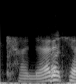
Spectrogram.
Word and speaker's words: Connecticut: from Connecticut maranne from Connecticut how come nobody ever says Connecticut how it's spelled though you know it's like uh you know wouldn't you say Connecticut or something you know or I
